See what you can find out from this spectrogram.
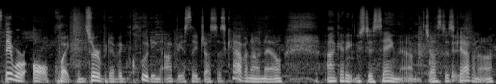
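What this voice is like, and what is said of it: Soothing, radio-style voice. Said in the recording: “You have a very good, very soothing voice ... great voice? Great ... radio ... voice ... So it's like an NPR voice.”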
